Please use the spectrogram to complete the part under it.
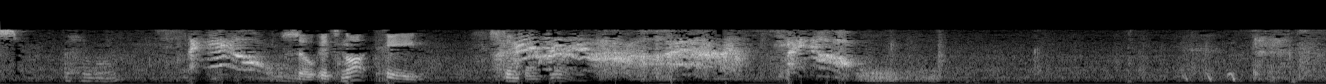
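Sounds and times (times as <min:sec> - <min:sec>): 
cat yowling in drawn-out wavering cries: 0:01.8 - 0:02.8, 0:05.0 - 0:08.6
speech: 0:03.0 - 0:06.8.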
